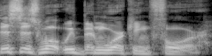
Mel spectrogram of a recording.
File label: radio lock n load; Counter Strike Model Pack; CS:GO; phoenix coop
